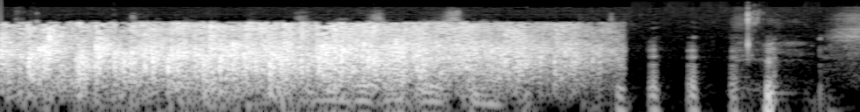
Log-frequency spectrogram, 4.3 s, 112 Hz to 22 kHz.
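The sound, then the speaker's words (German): A burst of loud, dense applause from many hands fills about three seconds, then cuts off abruptly, leaving a few scattered, separate claps trailing at the end. “Wird da geklatscht? Da wird auch geklatscht. Alles über 9 klatschen wir.”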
